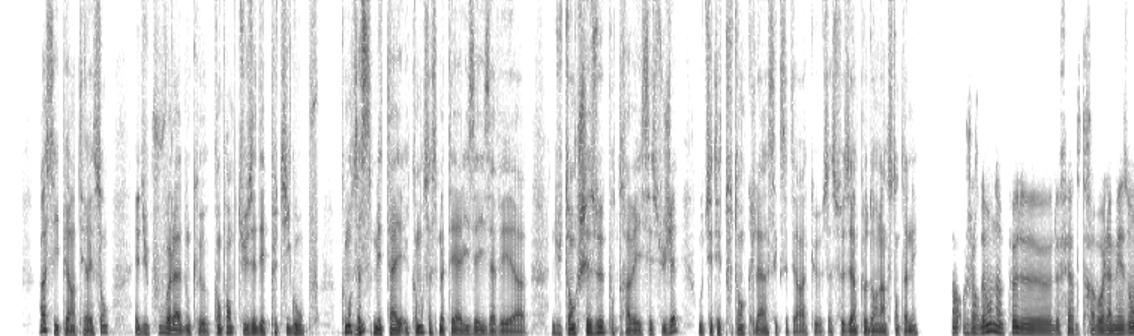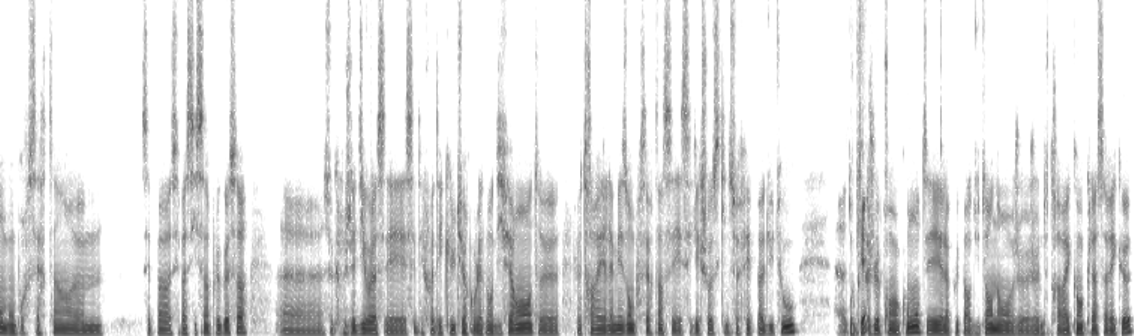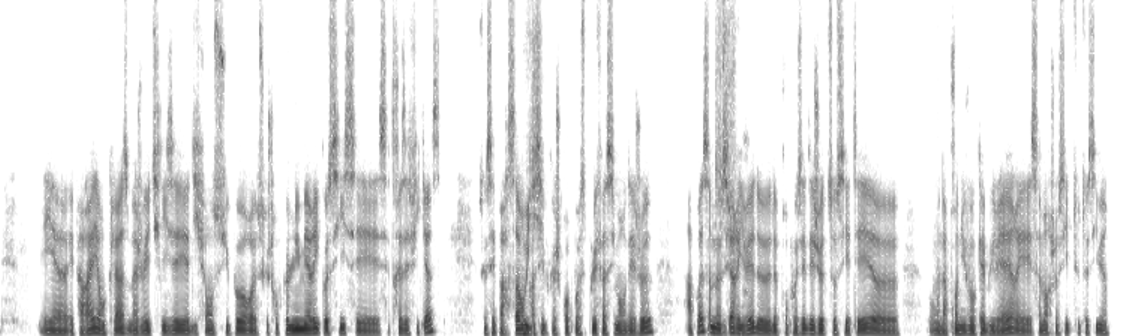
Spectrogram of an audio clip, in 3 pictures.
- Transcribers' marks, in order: "pampe" said as "par exemple"; other background noise
- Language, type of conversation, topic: French, podcast, Comment le jeu peut-il booster l’apprentissage, selon toi ?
